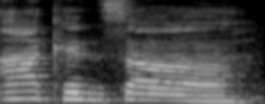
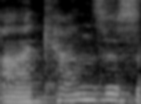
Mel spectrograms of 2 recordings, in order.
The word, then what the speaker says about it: Arkansas: She's back from Arkansas. I used to think that was called Arkansas or something. I used to think, oh my God, how on earth do you pronounce that? But it's Arkansas.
